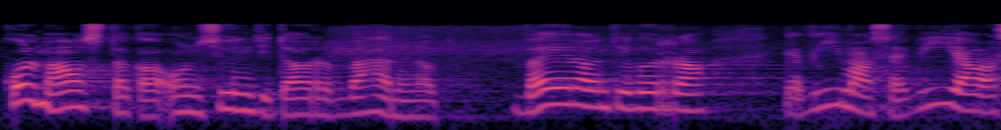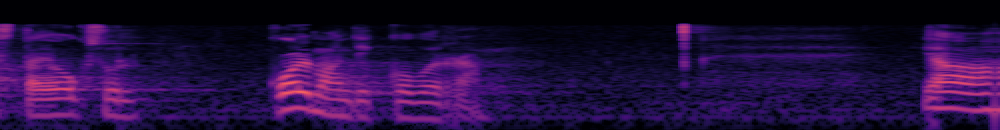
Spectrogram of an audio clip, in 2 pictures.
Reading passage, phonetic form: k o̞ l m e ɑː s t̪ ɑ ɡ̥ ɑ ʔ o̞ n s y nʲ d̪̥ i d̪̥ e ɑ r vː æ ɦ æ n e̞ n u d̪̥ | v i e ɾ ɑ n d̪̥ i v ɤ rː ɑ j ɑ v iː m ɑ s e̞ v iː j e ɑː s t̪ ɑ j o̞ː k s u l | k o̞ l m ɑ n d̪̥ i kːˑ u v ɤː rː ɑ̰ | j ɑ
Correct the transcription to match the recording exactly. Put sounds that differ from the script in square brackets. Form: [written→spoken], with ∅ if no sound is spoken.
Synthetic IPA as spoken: k o̞ l m e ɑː s t̪ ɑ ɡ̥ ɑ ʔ o̞ n s y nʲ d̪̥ i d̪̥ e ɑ r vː æ ɦ æ n e̞ n u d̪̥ | v [i→æ] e ɾ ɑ n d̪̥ i v ɤ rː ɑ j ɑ v iː m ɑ s e̞ v iː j e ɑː s t̪ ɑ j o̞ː k s u l | k o̞ l m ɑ n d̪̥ i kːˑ u v [ɤː→ɤ] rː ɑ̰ | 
